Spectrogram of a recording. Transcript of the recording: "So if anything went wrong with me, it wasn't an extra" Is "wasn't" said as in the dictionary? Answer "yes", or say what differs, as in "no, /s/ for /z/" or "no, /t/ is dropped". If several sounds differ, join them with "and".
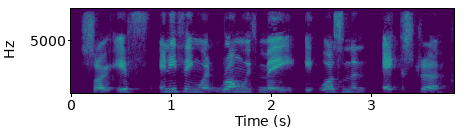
yes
